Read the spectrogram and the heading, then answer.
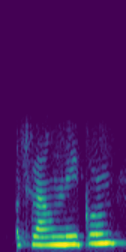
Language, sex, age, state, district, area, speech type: Kashmiri, female, 18-30, Jammu and Kashmir, Baramulla, rural, conversation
